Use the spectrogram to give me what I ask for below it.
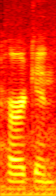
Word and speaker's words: Hurricane: It looks like Hurricane if you were to type it out on a map. H-U-R-R-I-C-A-N-E. But Utah's weird, it's pronounced Hurricane.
